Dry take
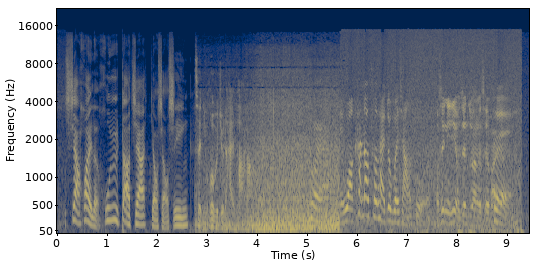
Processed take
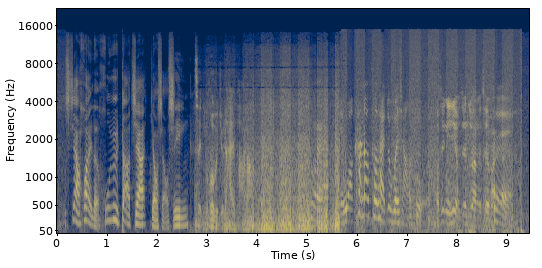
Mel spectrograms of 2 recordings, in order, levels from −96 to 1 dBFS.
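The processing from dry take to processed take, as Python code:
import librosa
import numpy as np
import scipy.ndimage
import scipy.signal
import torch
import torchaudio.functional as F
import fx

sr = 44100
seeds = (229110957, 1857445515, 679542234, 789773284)

y = fx.chopper(x, sr, hz=2.7, depth_pct=60, duty_pct=60)
y = fx.transient(y, sr, attack_db=7, sustain_db=-7, at=(5.17, 6.0))
y = F.gain(torch.from_numpy(y), 2.0).numpy()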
